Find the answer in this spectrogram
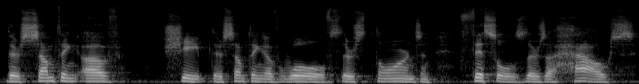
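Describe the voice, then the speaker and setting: A man's voice: medium pitch, fairly even intonation, takes it slowly, darkish tone. A man giving a conversational sermon, asking rhetorical questions and rising to emphatic peaks. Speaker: preacher.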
